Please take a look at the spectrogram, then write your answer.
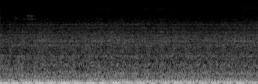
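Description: An Isuzu Panther diesel engine, just back from workshop repairs and warmed to operating temperature, idles at a slightly high RPM, giving a steady, close, low rumbling throb with no talk over it.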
